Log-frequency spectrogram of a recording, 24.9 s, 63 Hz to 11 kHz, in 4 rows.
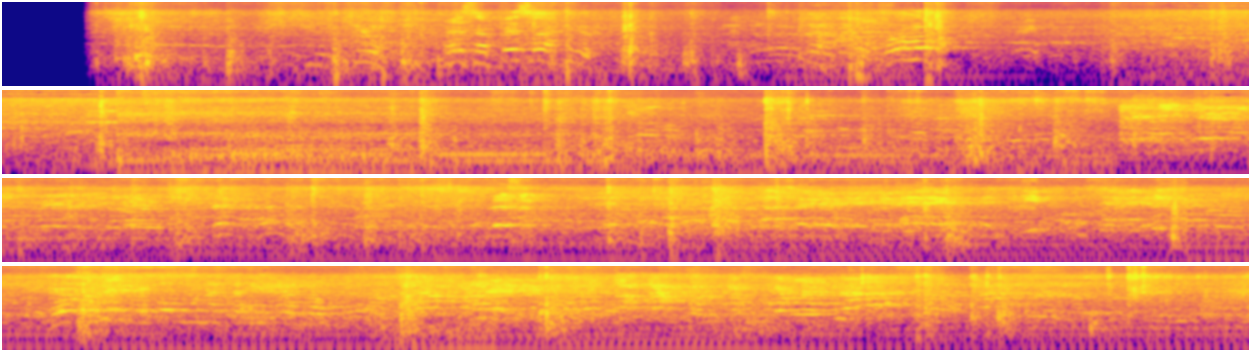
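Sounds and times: people talking and calling out: 0:02.8 - 0:24.9
vehicle engine humming: 0:05.5 - 0:13.2.

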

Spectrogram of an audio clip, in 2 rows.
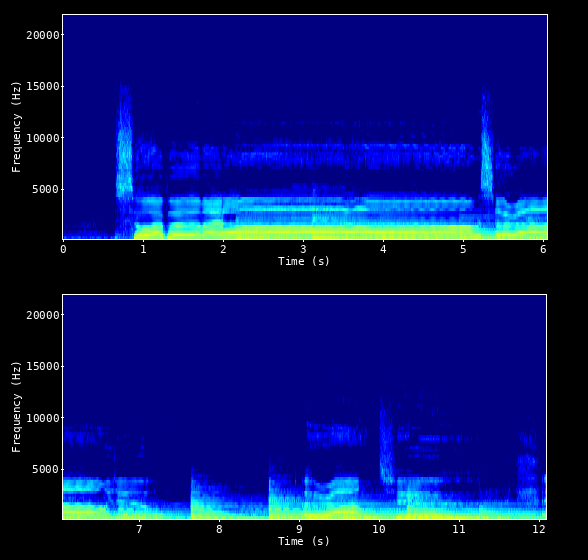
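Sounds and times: electric piano chords: 0:02.0 - 0:12.0.

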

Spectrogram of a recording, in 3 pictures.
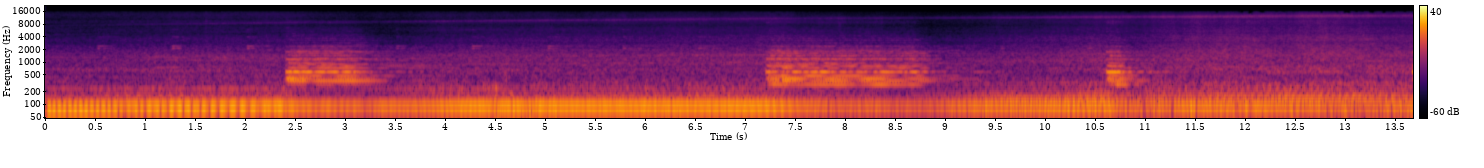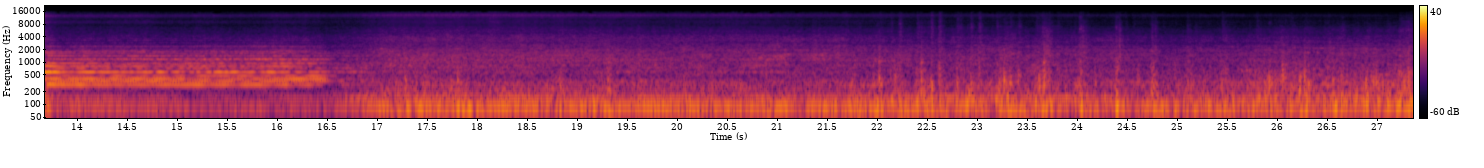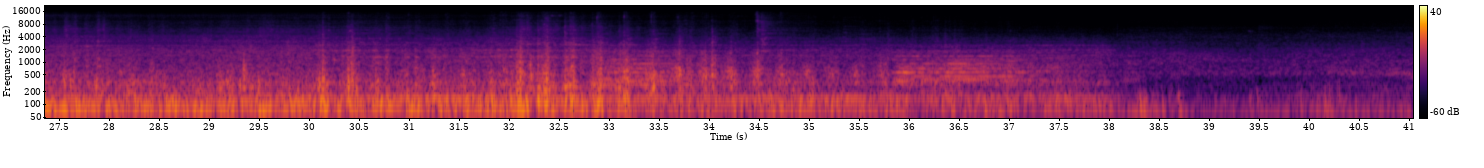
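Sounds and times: train horn: 0:02.4 - 0:03.8, 0:07.1 - 0:09.4, 0:10.5 - 0:11.3, 0:13.6 - 0:17.6, 0:32.8 - 0:33.9, 0:35.8 - 0:38.4
train wheels clicking over rail joints: 0:21.5 - 0:36.5.

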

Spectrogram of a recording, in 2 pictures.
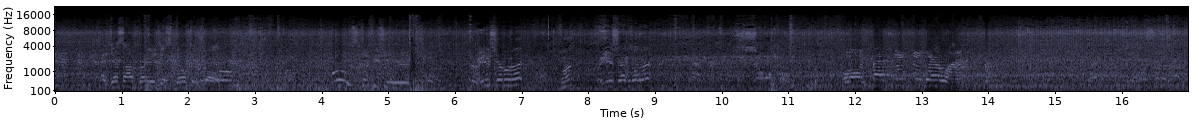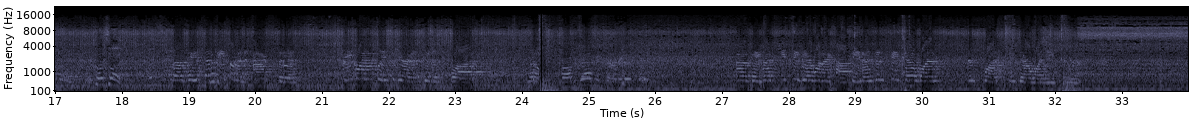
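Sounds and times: truck engine and road noise: 0:00.0 - 0:33.9
low thump: 0:24.3 - 0:24.6.

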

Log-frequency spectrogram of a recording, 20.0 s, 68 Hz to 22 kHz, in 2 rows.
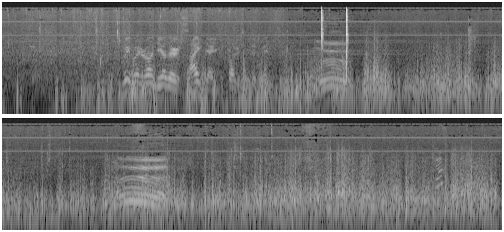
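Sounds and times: wind rumble on microphone: 0:00.0 - 0:20.0.

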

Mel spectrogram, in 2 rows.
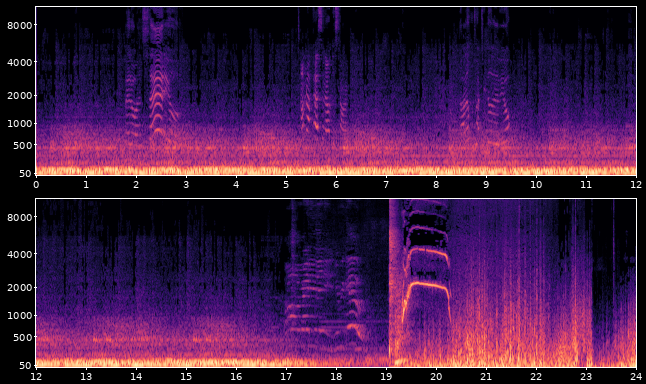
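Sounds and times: ride machinery low rumble: 0:00.0 - 0:24.0.

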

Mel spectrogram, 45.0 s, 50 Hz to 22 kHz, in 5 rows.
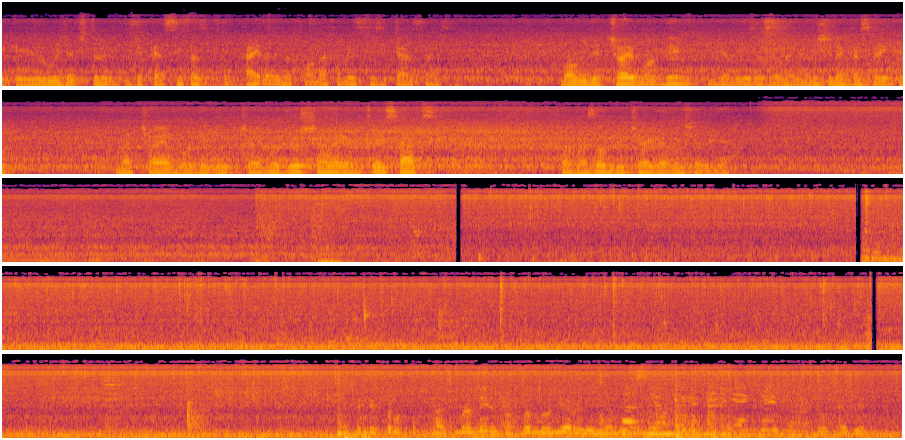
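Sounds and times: food sizzling in a pan: 0:16.6 - 0:45.0.

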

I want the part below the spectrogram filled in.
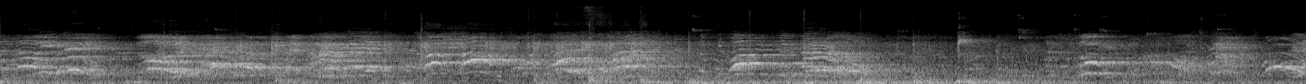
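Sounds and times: sneakers squeaking: 0:05.4 - 0:12.7.

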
